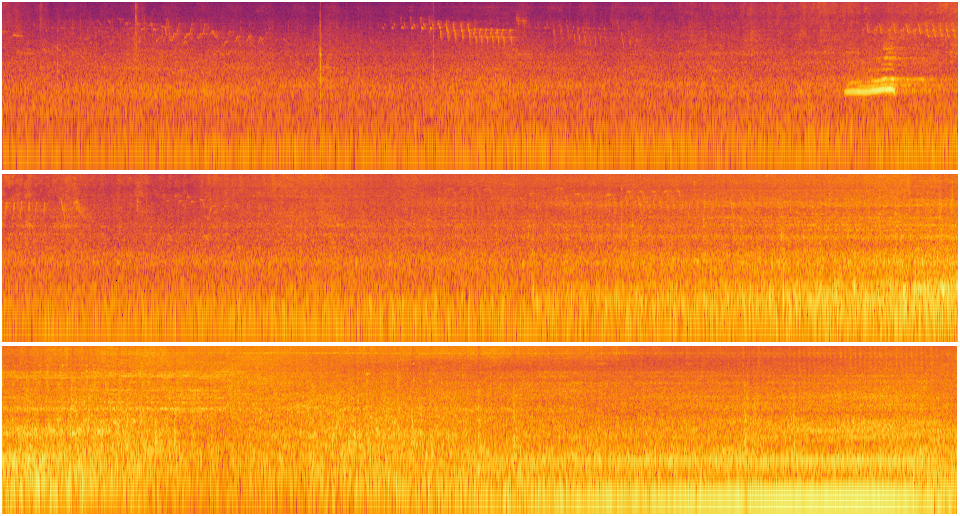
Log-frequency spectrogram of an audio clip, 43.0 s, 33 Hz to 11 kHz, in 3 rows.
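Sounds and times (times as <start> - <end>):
steam hiss: 9.7 - 43.0
train wheel clatter: 10.3 - 43.0
steam locomotive whistle: 12.6 - 14.3.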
